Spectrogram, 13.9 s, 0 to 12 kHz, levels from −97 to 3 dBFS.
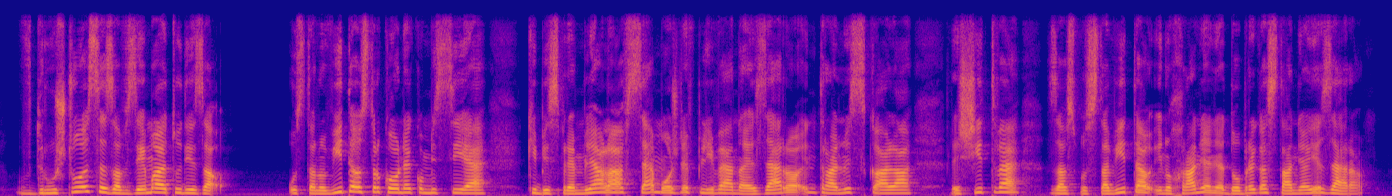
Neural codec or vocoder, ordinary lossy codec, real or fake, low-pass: vocoder, 24 kHz, 100 mel bands, Vocos; none; fake; 10.8 kHz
